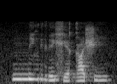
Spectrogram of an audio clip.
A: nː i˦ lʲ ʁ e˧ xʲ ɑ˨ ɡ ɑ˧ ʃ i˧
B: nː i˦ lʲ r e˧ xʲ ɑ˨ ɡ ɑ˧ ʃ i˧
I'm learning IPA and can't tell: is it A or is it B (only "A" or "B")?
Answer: B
